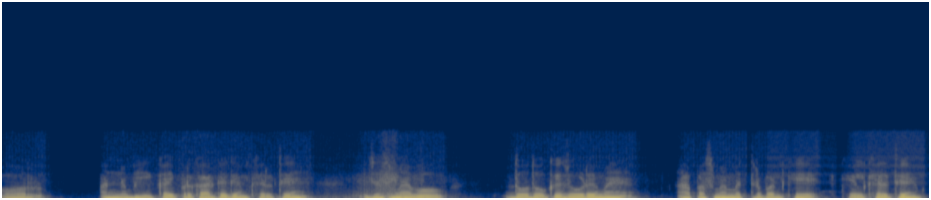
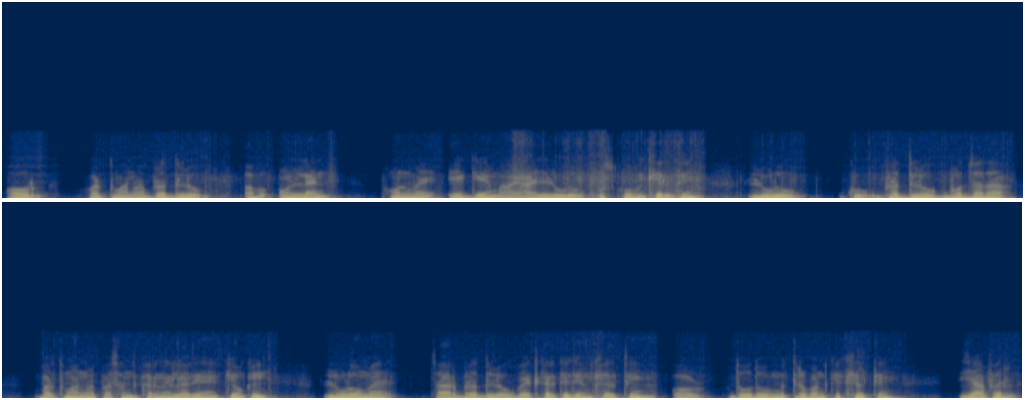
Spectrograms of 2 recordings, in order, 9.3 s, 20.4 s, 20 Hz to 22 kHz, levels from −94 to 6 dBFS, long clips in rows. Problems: low volume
